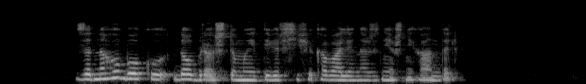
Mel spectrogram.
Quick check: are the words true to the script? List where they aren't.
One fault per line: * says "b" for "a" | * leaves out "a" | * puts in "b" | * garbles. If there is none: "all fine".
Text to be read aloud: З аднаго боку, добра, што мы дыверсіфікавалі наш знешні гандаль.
all fine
